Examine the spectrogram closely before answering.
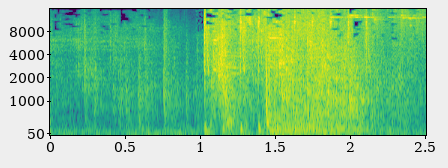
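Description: A loud explosion booms close by.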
